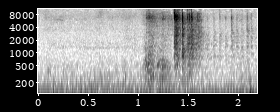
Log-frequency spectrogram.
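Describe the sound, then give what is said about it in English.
A short clatter of dice tumbling across a hard tabletop, with a quick burst of rattling clicks that settles within about half a second over a faint low background hum. “So that's 4. Go for it. I have 1. All right, so roll the 5.”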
